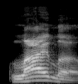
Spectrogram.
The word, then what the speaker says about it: Lila: Did I pronounce Layla right, or It's Lila. Lila.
